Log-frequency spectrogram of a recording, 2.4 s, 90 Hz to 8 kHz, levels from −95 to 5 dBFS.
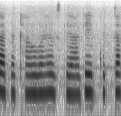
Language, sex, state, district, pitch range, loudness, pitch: Hindi, female, Bihar, Vaishali, 220-230 Hz, -19 LUFS, 220 Hz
